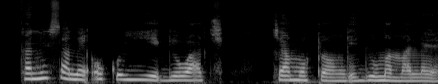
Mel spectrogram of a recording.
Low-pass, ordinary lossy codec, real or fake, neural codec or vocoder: none; none; fake; codec, 44.1 kHz, 3.4 kbps, Pupu-Codec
